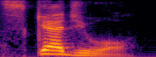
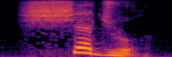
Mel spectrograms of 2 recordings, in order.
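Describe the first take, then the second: First: The word is said in a non-British way. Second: The word is said in a British way. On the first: The speaker calls it wrong. "not schedule" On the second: The speaker calls it right. "properly pronounced in the in the Queen's English as schedule"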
